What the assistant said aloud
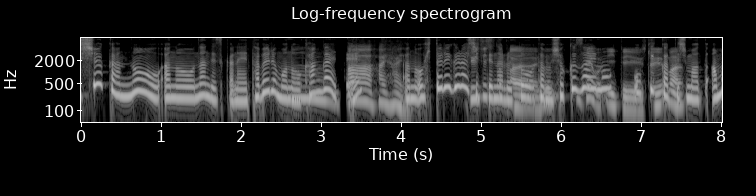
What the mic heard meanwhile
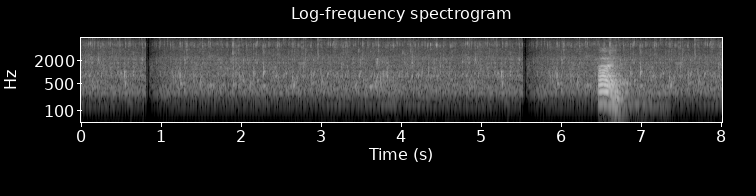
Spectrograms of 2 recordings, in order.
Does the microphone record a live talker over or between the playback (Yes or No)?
Yes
